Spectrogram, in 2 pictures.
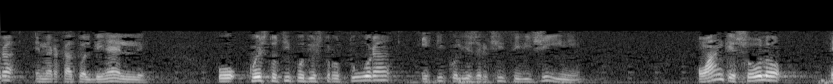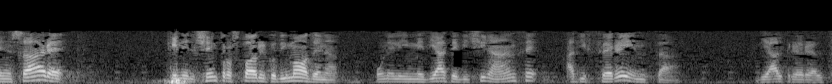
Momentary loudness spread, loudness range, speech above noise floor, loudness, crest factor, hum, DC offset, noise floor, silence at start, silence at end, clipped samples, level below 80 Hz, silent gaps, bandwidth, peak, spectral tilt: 15 LU; 7 LU; 27 dB; -19 LUFS; 20 dB; none; under 0.1%; -45 dBFS; 0 s; 0 s; under 0.1%; -40 dBFS; none; 5 kHz; 0 dBFS; -8.5 dB/octave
